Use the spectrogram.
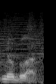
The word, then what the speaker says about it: Knoblauch: Yeah, that's the English pronunciation is Knoblauch, like the baseball player. Okay. Germans call it Knoblauch. It's German for garlic.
